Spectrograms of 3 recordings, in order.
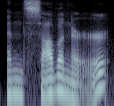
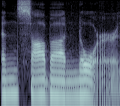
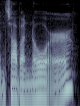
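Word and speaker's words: En Sabah Nur: Ensabaner. It's pronounced Ensabanor. Ensabanor.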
